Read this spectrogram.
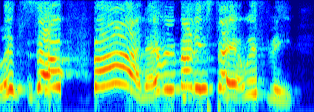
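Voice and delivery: high, loud and fast; excited. Real, not acted. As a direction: squeal with delight. Gleeful over the name.

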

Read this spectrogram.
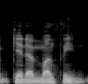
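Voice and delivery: usual speaking voice

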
